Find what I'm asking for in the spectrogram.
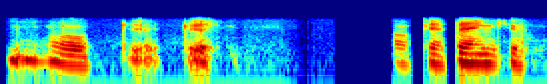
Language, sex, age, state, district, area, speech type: Malayalam, male, 18-30, Kerala, Wayanad, rural, conversation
